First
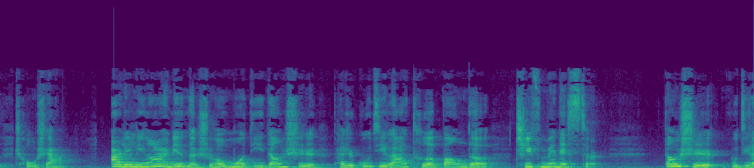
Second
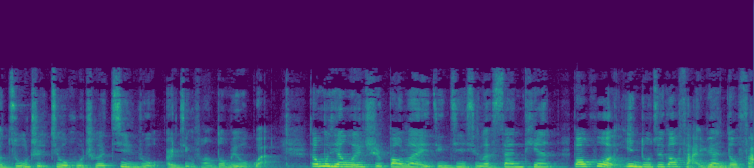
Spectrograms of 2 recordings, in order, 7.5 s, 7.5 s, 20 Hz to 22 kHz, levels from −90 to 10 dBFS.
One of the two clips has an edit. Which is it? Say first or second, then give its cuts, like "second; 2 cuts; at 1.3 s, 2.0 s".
second; 1 cut; at 5.7 s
